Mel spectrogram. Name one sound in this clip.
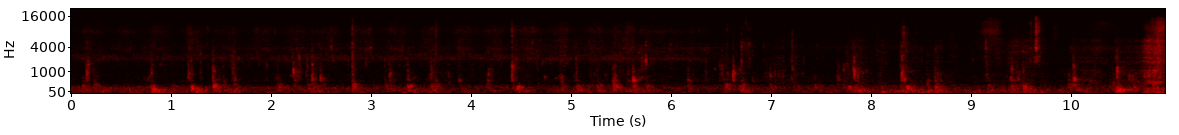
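A fishing reel clicks and whirs as it is wound.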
